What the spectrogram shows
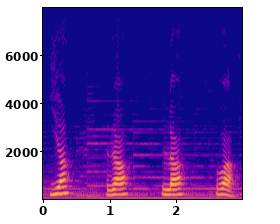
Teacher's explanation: अंतःस्थ व्यंजनों में जिह्वा मुख के किसी भाग को पूरी तरह स्पर्श नहीं करती। वायु भी बहुत कम समय के लिए रुकती है, इसलिए ये व्यंजन अंतःस्थ व्यंजन कहलाते हैं।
